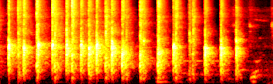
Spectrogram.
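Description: One person clapping her hands in quick, even claps, about five a second, stopping shortly before the end.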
